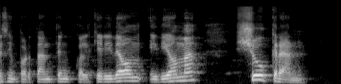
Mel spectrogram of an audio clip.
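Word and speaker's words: شكرا: Shukran. La O-U se pronuncia como U.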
